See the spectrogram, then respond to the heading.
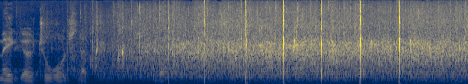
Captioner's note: applause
